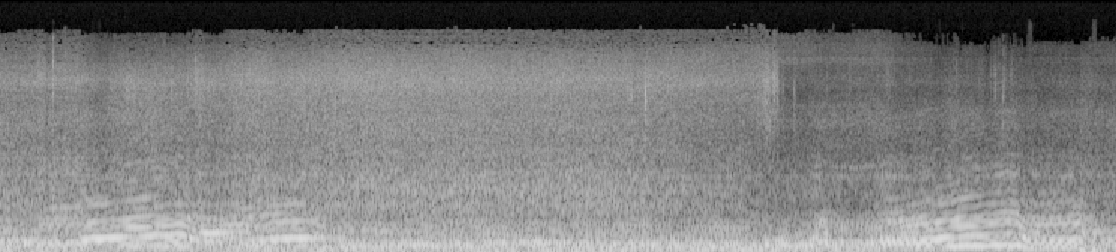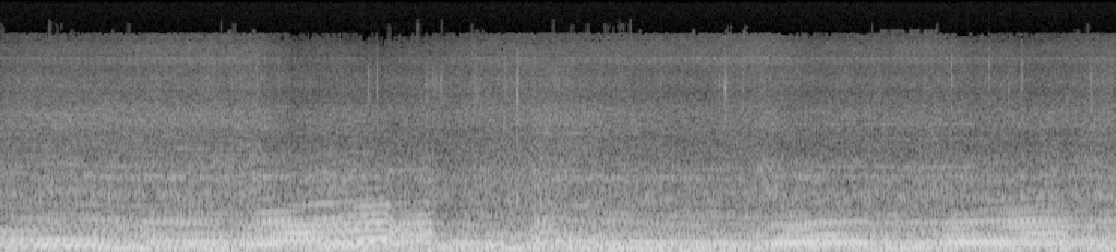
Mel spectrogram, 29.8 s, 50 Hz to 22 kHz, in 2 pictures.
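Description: BMW M3 F80's twin-turbo straight-six running through an M Performance exhaust while driving. Three times the revs climb and then drop suddenly, as at an upshift, with steady running in between.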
